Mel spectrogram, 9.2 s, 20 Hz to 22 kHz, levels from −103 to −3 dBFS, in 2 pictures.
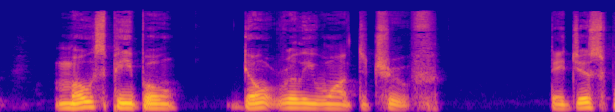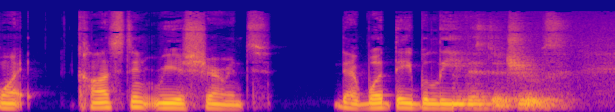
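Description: From 8.01 s, likely a switch to a distant microphone: speech hollows, spectrogram bass thins, waveform level holds, room noise about 30 dB below speech.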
